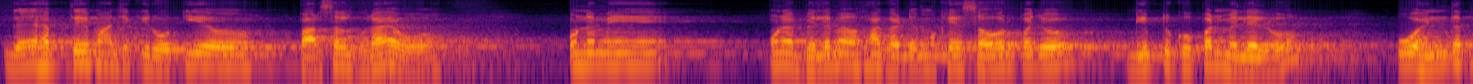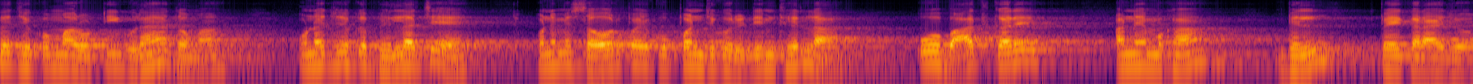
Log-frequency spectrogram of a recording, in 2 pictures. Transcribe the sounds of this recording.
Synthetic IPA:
ɠɐɪɦɐft̪emãd͡ʑeːkiɾoːʈiopaːɾsəlɡʱʊɾaːjoɦo | ʊnəmẽ | ʊnəbʱɪlmẽʊ̃kʰãɡʱɐɗmũːkʰesɐɾʊpəd͡ʑoɡɪp̚ʈkuːpənɪmɪləlɦo | ʊɦoɦɪ̃nd̪əpʰed͡ʑeːkomãɾoːʈiɡʱʊɾaːjõt̪ʰomã | ʊnəd͡ʑoɪkbʱɪlɐt͡ɕe | ʊnmẽsɐɾʊpəd͡ʑokuːpənɪ̆d͡ʑeːkoɾɪɗiəmt̪ʰijənɪ̆laː | ʊɦobaːt̪kɐɾe | ɐnmũːkʰã | bʱɪl | peːkɐɾaːɪd͡ʑoː

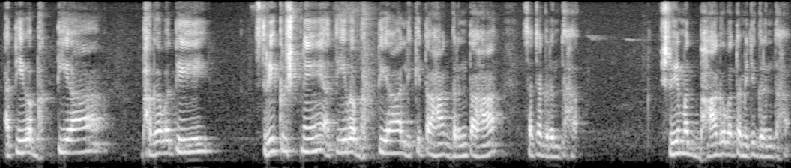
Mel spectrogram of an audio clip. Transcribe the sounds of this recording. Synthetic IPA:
ɐt̪iːʋɐbʱɐk̚t̪ijaː | bʱɐɡɐʋɐt̪i | ʃɾiːkɾɪʂɳeːɐt̪iːʋɐbʱɐk̚t̪ijaːlikit̪ɐɦɐ̆ɡɾɐnt̪ɐɦɐ̆ | sɐt͡ʃɐɡɾɐnt̪ɐɦɐ̆ | ʃɾiːmɐt̪̚bʱaːɡɐʋɐt̪ɐmit̪iɡɾɨnt̪ɐɦɐ

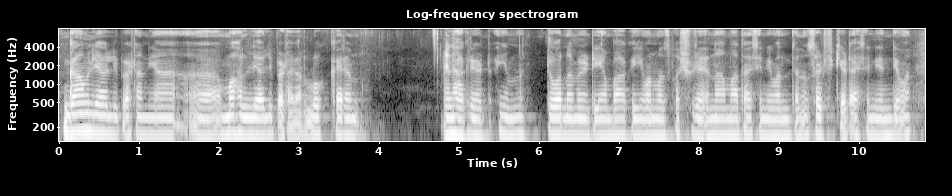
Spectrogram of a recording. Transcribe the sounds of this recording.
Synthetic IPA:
ɡaːmlijaːwlipʲeʈʰɐnjãː | mɐɦɐlːijaːwlipʲeʈʰɐ̰ɡɐ̰nloːkkːɐɾʲjɐn | inɦaːkɾieʈjimʈoːɾnɐmeɳʈjɐmbaːkjiʋɐnmɐnzpɐʃuɖenaːmaːt̪aːsɐniʋɐnd̪ɐnɐsɐɾʈipʰi̥keːʈaːsɐnjind̪iʋɐn

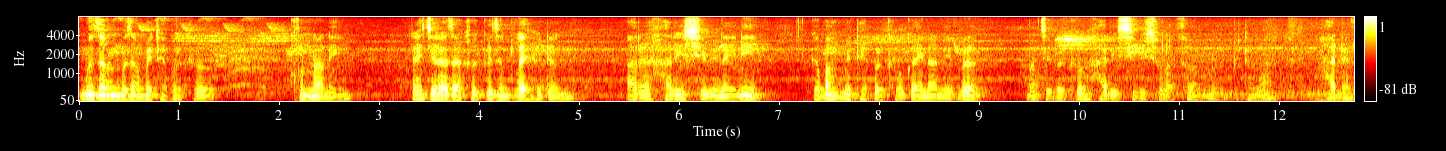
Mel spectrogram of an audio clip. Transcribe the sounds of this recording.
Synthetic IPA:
mɯzaŋmɯzaŋmetʰapʰɯɾkʰɯ | kʰɔnːani | ɾajzɯɾazakʰɯɡɯzɯnkɯlajɦɯdɯŋ | aɾɯhaɾisibinajni | ɡ̥ɯbaŋmetʰapʰɯɾkʰɯɡajnanibɯ | mansebɯɾkʰɯhaɾisibisulakʰalamnɯbitʰaŋahadɯŋ

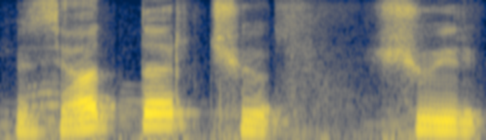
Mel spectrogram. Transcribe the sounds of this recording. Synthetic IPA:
zjaːd̪t̪ɐɾt͡ʃʰi | ʃuiɾ

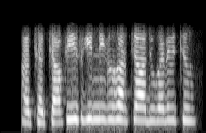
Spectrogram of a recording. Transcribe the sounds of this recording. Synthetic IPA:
ətːʃʰaːtːʃʰaːpʰiːskɪnːiːkaxəɾt͡ʃaːd͡ʒuɡɛːd̪eːʋɪt͡ʃ

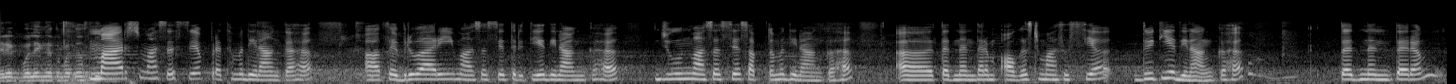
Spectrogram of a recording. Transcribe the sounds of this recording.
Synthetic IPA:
eɾek̚boːlẽːŋɡɐt̪umɐt̪ɐsmaːɾt͡ʃmaːsɐsjɐpɾɐt̪ʰɐmɐd̪inaːŋkɐɦɐ̆ | feːbɾuʋaːɾimaːsɐsjɐt̪ɾɪt̪ijɐd̪inaːŋkɐɦɐ̆ | d͡ʒuːnmaːsɐsjɐsɐp̚t̪ɐmɐd̪inaːŋkɐɦɐ̆ | t̪ɐd̪nɐ̃nt̪ɐɾɐmɔːɡɐsʈmaːsɐsjɐ | d̪uit̪ijɐd̪inaːŋkɐɦɐ̆ | t̪ɐd̪nɐ̃nt̪ɐɾɐm

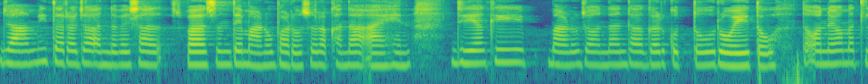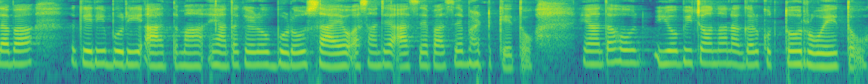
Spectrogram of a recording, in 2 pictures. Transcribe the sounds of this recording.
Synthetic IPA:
d͡ʑaːmit̪ɐɾə̆ɦd͡ʑaɐ̃nd̪ʋeːʃapaːsənɪ̆t̪emaːɳ̤ubʱɐɾoːsoɾɐkʰə̃nd̪aʔaːɦɪnɪ̆d͡ʑiːə̃kʰe | maːɳ̤ut͡ɕɐʋə̃nd̪aːnɪ̆t̪ʰɐːɡəɾkʊt̪ːoɾoːet̪ʰot̪ɐ̰ʊnjomɐt̪ləbaːt̪ɐkeɦɪɾibʊɾiʔaːt̪majãt̪ɐkɐɦɪɽobʊɽ̤osaːjoʔɐsãɲd͡ʑeːʔaːsepaːsebʱɐʈket̪ʰo̰jãt̪ɐɦuɪɦobɪt͡ɕɐʋə̃nd̪aːnɪɐɡəɾkʊt̪ːoɾoːet̪ʰo̰ː

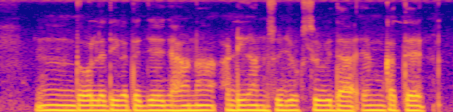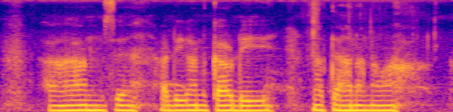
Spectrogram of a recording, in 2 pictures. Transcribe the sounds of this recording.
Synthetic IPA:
d̪ɔlɛd̪ikat̪ɛt̪̚ˀd͡ʒɛd͡ʒaɦanaːɖiɡansud͡ʒuɡsubid̪ʱaʔɛmkat̪ɛt̪̚ | aɡansɛaɖiɡankawɖinat̪ɛɦananawa

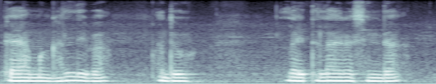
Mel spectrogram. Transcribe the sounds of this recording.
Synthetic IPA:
kɐjamɐŋɦɐlːibɐ | ɐd̪u | lɐjtɐlajɾɐsiŋdɐ

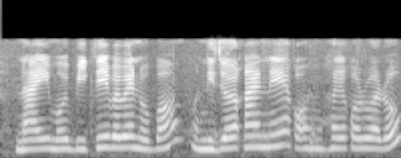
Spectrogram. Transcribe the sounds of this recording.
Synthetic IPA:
najmojbikɹiɹbabɛnopaʊ̃nizɔɹkaɹnɛɔɦɔjkɔɹʊ̃aɹo

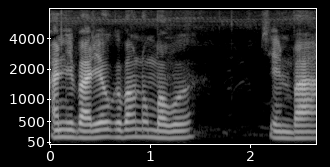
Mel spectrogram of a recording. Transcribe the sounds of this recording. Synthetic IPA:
anibaɾiawɡɯbaŋduŋbawɯ | senba

